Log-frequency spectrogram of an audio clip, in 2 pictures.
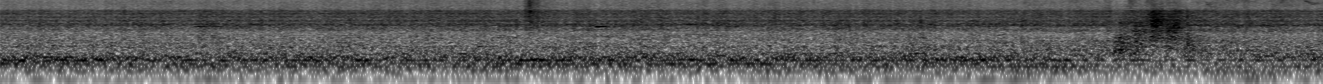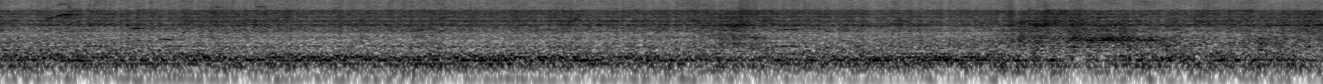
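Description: Mugunghwa-ho passenger coach running at speed, heard from inside the car: a steady rumble of wheels on rail with a low hum, and a brief louder rush of noise about halfway through.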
